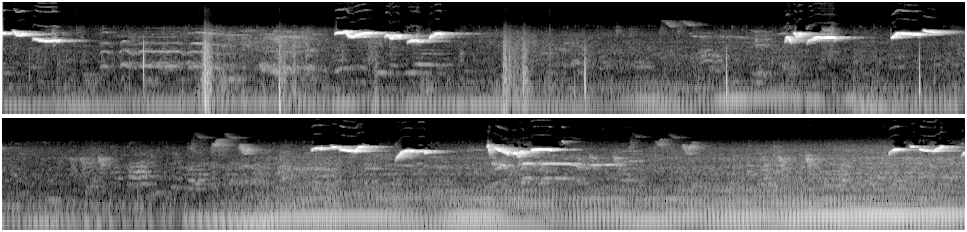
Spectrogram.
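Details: In the morning, a Scaly Thrush sings slow, clear whistled phrases, each a short downslurred note cluster separated by pauses.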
